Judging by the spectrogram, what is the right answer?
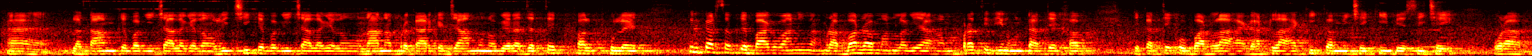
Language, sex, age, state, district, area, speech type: Maithili, male, 45-60, Bihar, Sitamarhi, urban, spontaneous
